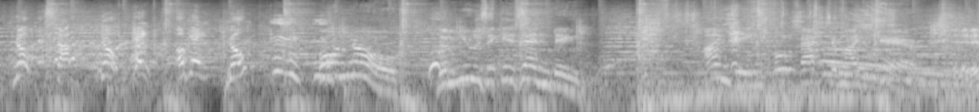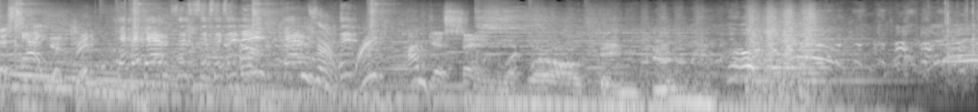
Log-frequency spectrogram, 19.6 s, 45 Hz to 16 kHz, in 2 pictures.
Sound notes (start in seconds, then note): 9.9 robotic voice glitches; 15.2 voice deepens and fades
